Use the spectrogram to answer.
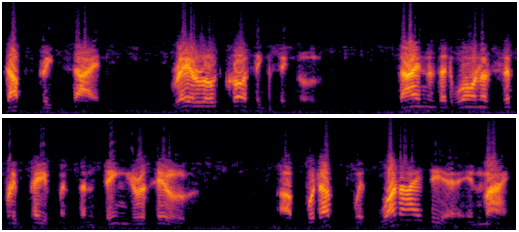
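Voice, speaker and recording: A man delivering a declamatory 1930s radio safety message with forceful delivery. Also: mid-range voice, animated, measured pace, breathy edge, dry recording. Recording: dull, dry 1930s radio recording.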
